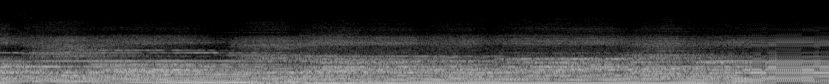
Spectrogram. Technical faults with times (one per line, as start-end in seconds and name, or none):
7.54-8.30 robotic sound from repeated short buffers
